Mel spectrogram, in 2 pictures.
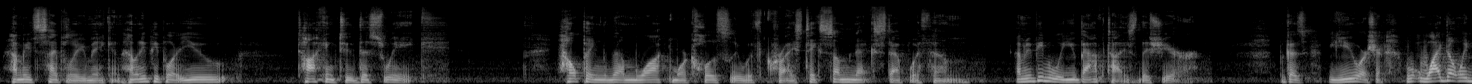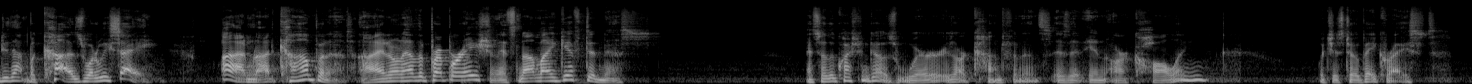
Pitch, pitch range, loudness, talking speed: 125 Hz, 105-160 Hz, -28 LUFS, 165 wpm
